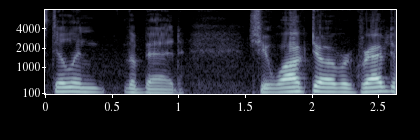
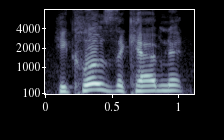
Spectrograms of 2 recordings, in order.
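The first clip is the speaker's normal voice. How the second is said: plain reading voice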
